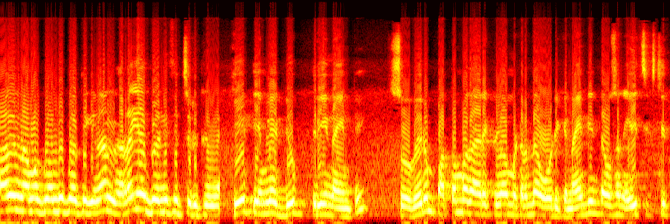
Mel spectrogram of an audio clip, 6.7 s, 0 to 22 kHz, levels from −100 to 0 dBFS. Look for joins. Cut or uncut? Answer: cut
